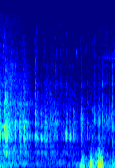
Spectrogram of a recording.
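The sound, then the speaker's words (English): Liquid pours steadily into a glass, a soft splashing trickle that ends with a couple of deeper glugs as it fills; no one speaks. “There you go. That's a nice pour.”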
